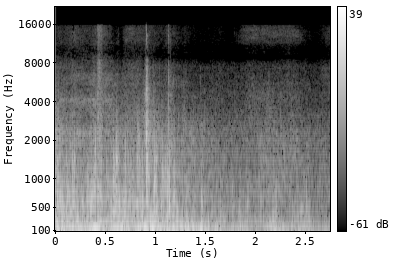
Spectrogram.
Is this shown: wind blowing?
yes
